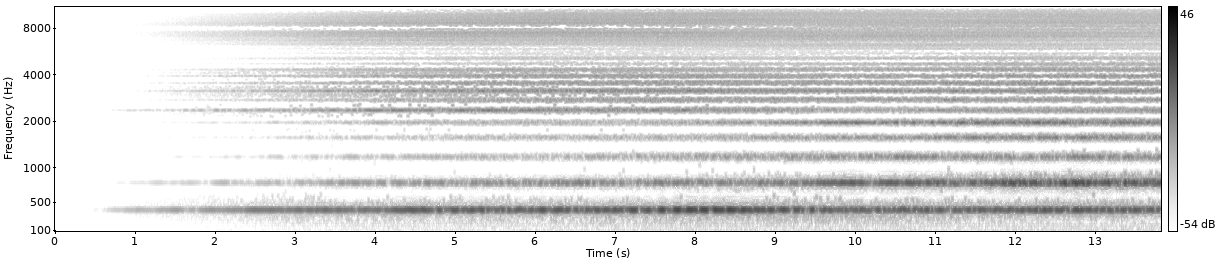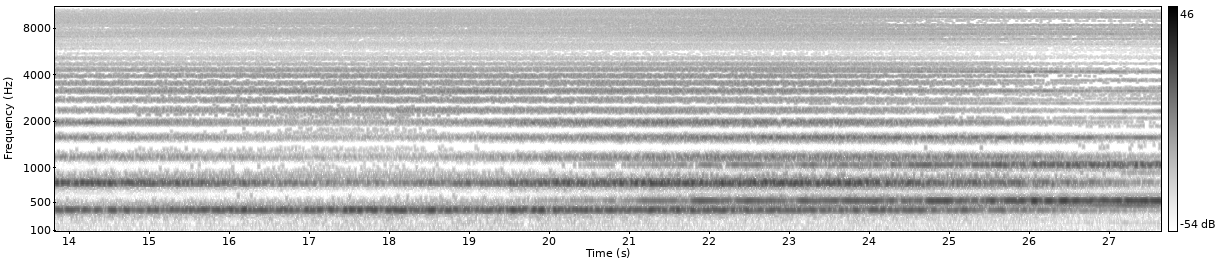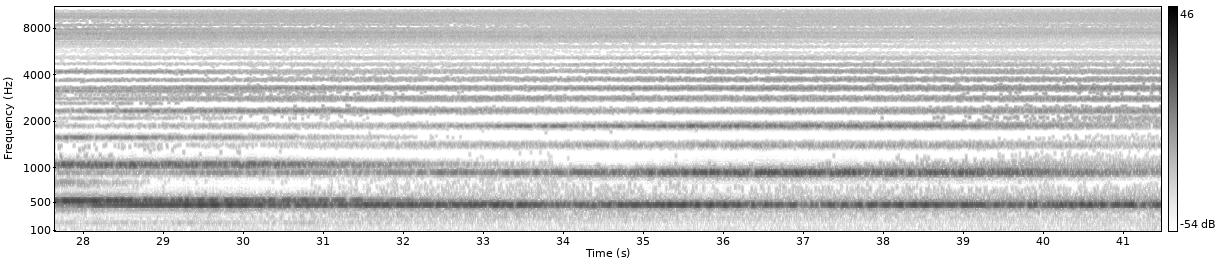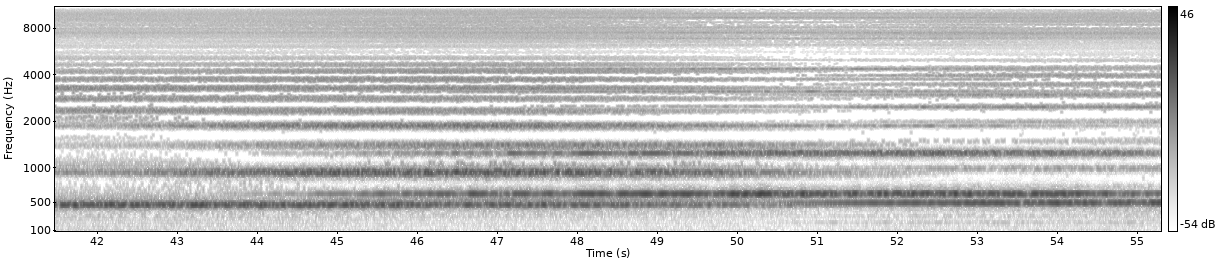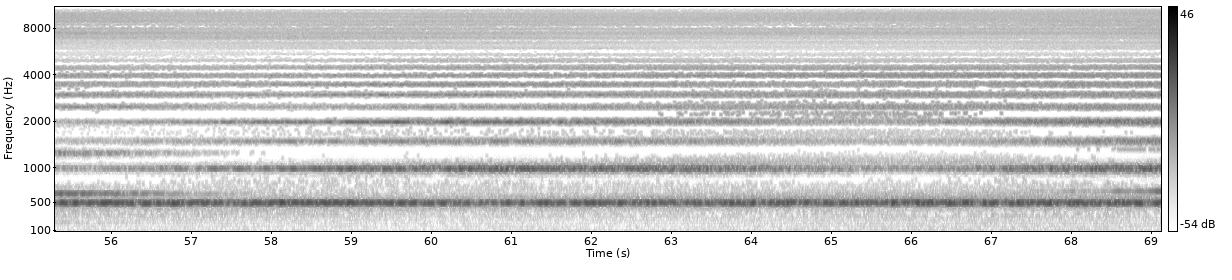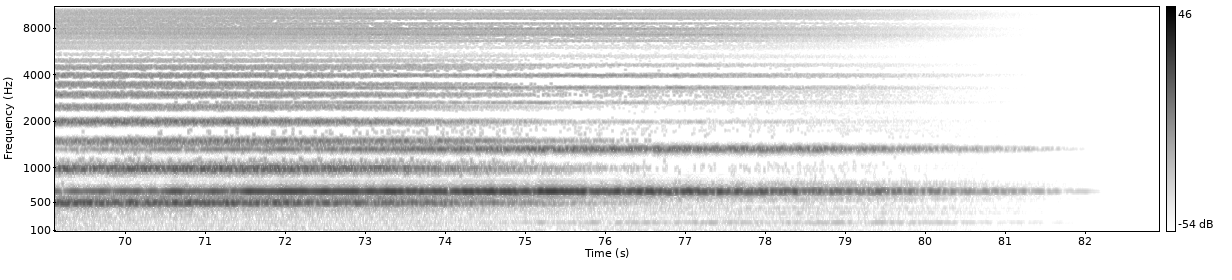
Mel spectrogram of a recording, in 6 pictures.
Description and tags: Processed female voice singing high notes.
